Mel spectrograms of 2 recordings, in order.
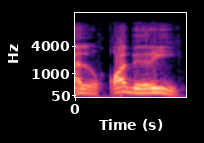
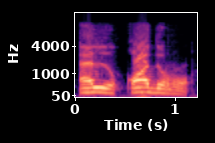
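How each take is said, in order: First: "القدري" with the final R carrying an ee vowel; connected form. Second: "القدر" ending on a vowelless, heavy R; pausal form. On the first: Teacher showing how to join the word, connected demonstration. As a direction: let the last R of "القدري" run into a long, light ee. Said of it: "إذا نريد نوصلها". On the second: Teacher showing how to stop on ra, pausal demonstration. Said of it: "أما إذا نقف". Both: Shown as a demonstration.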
